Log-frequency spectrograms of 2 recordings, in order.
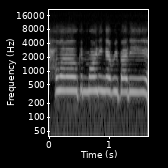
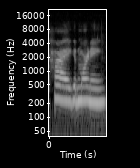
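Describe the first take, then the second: First: High, bright sing-song hello; cheery greeting. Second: Said in the usual way. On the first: Retold or imitated. Coworker mimics her usual cheery hello. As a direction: chirp it like a happy morning greeting. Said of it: "normally you walk in and you're, like, happy". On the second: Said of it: "today you were just like".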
